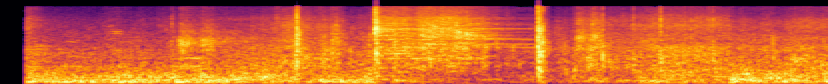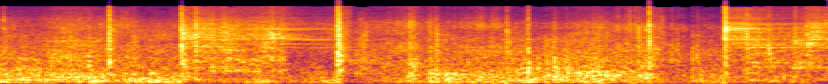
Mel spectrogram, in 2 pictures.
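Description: Skateboard wheels rolling on concrete, broken by repeated sharp clacks of the board, as the trucks grind along a steel rail.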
